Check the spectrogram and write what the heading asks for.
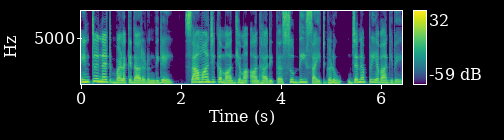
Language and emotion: Kannada, neutral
